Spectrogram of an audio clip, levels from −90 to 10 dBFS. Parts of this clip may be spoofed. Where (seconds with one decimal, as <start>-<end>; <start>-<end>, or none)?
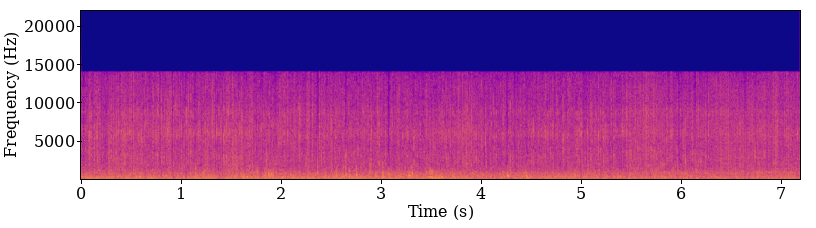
1.9-2.5; 5.3-7.2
